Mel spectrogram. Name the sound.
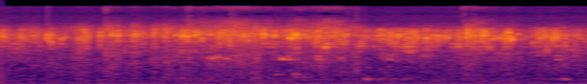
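hot water running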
